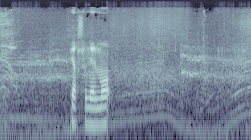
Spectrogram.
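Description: A new Proto car in GTA Online revs and skids with a short tire squeal, its engine tone rising and falling around it, while someone talks over the game sound.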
